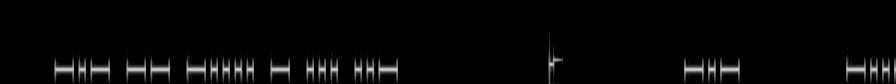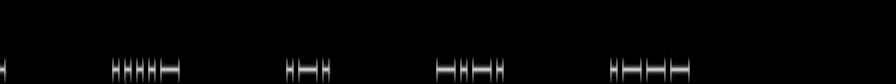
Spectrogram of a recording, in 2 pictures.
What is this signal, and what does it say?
Morse code, heard as a keyed tone, about 20 wpm, spaced as for 10 wpm, 700 Hz. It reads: KM6TSU KB4RCJ
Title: USA Call Signs - 6 Characters - 6x Character Spacing - 20wpm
